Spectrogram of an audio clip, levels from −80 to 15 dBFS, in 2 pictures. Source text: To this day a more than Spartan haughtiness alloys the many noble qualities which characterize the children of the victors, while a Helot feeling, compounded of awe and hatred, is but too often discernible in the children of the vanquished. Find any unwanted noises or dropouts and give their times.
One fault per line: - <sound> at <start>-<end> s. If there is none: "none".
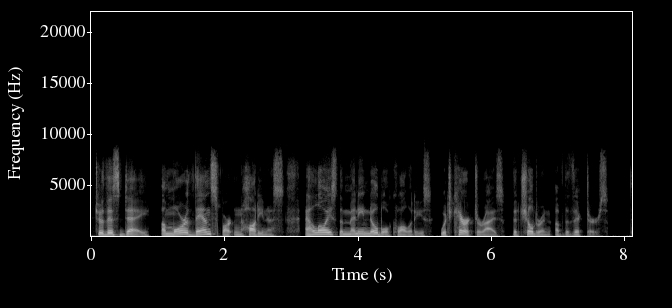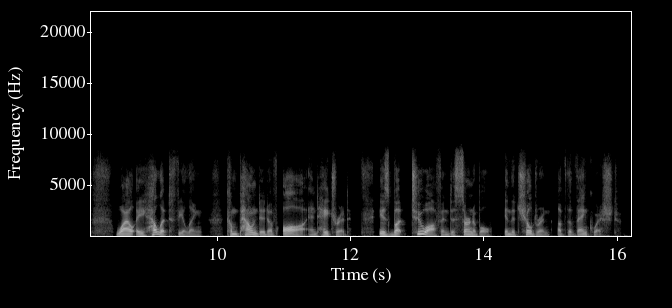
none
